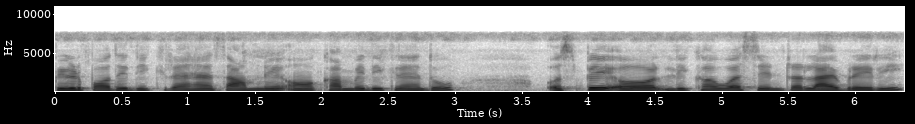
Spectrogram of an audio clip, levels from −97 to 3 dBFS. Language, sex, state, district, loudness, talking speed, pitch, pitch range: Hindi, female, Chhattisgarh, Bilaspur, -17 LUFS, 190 wpm, 195 Hz, 180-200 Hz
